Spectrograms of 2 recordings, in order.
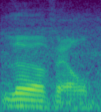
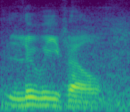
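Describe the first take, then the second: First: Pronounced the way local residents say the city. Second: Pronounced the way outsiders say the city. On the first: "For those of uh, of the locals, it's Louisville" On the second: "for those of us in in uh, Angleterre, it's Louisville"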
